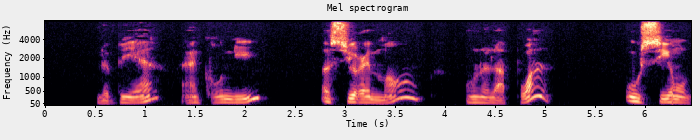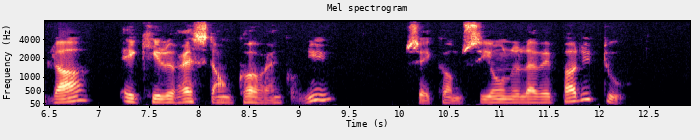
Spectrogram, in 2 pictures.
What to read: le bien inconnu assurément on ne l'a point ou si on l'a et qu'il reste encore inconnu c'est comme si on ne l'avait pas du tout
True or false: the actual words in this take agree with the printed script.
true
